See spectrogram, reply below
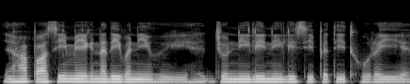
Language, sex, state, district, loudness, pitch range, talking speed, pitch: Hindi, male, Uttar Pradesh, Lalitpur, -15 LUFS, 115-125 Hz, 250 wpm, 120 Hz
